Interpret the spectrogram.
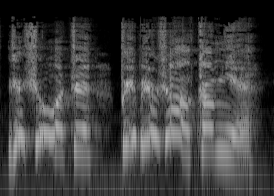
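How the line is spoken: Sudden gurgling, nasty squeaky voice. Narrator (Russian): Неожиданно проклокотала умалишенная мерзким писклявым голоском

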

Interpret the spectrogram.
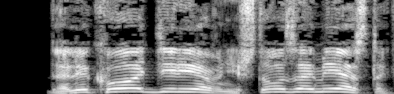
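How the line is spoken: Shouting. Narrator (Russian): кричали

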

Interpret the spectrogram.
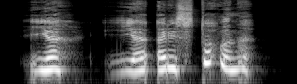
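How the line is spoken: Barely audible stammer. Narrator (Russian): Еле слышно с заиканием произнесла секретарша

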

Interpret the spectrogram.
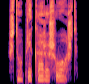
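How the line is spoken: Barely audible whisper. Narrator (Russian): едва слышно шепнул кто-то из них

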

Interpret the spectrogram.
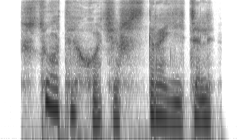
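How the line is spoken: Hissing. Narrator (Russian): прошипел Михаил

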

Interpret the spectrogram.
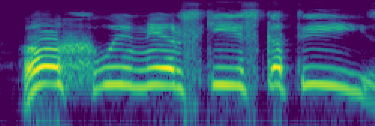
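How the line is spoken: Yelling. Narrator (Russian): заорал Суню-кун

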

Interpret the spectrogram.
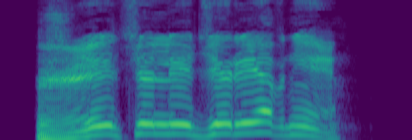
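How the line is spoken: Loud proclamation. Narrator (Russian): громко возгласил Ефим

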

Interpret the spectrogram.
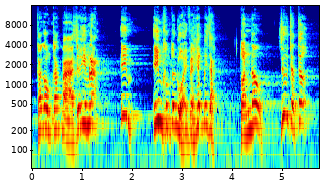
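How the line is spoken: Loud shout. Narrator (Vietnamese): Lý Trưởng phải quát lớn

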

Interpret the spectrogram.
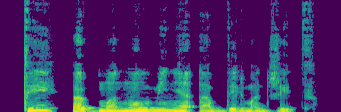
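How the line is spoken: Dejected, sinking voice. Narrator (Russian): упавшим голосом сказал Рашад

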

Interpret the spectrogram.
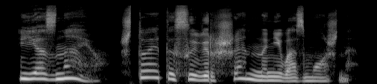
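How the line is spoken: Soft reply. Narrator (Russian): мягко ответила она

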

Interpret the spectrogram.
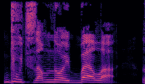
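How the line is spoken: Yelled. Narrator (Russian): завопил я

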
